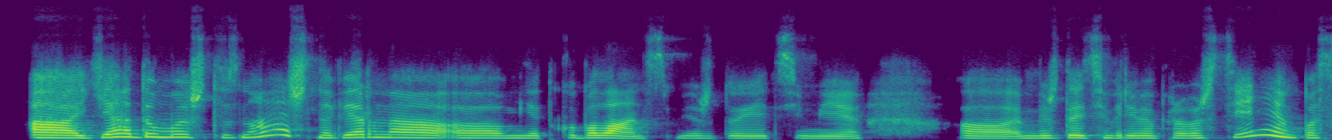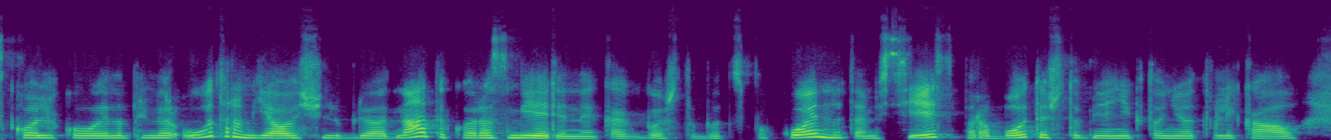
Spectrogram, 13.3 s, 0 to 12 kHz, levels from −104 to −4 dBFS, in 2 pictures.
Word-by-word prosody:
А, 220 -2 +10
я 280 +3 +7
думаю, 260 -2 +3
что, 225 -1 -3
знаешь, 370 - 0
наверно, 230 0 +3 0.2
а, - - 0
у - - -7
меня 200 0 -3
такой 210 +1 -11
баланс 200 -4 +3
между 190 0 -10
этими, 185 -1 -5 0.5
а, 175 -4 0
между 200 +3 0
этим 205 0 -2
времяпровождением, 200 - 0
поскольку 210 -2 -3
я, 195 - -1
например, 200 0 -4
утром 330 -6 0
я 200 -2 +1
очень 200 +1 -3
люблю 190 0 -4
одна, 250 - +2
такой 215 -8 -6
размеренной, 200 -6 0
как 175 0 -10
бы, - - -8
чтобы 175 0 -14
вот - - -15
спокойно, 225 +6 +1
там, 180 -3 -9
сесть, 245 +6 -1
поработать, 205 +6 -2
чтоб 205 -5 -11
меня 190 -1 -4
никто 190 +1 -7
не 190 -1 -4
отвлекал. 185 -2 -6
200 Hz, 180 wpm, -23 LUFS, 185-225 Hz, 0.5 s, А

